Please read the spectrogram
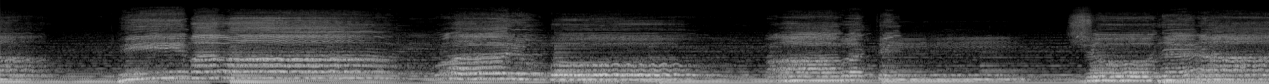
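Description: Male voices singing a Malayalam worship song together, with keyboard and electric bass accompaniment. The singing goes in long phrases with short breaths between them, about four seconds in and again near the end.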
